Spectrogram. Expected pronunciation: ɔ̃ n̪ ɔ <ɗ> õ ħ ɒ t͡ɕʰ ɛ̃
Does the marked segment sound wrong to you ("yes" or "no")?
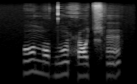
yes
